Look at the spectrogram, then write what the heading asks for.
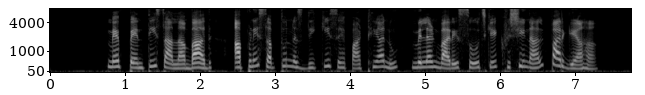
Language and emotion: Punjabi, happy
